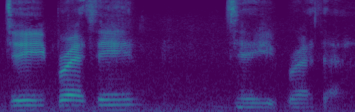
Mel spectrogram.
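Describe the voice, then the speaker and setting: A man leading a guided breathing meditation in a soothing, gentle manner, leaving long pauses between phrases. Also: mid-range voice, steady tone, slight background noise.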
